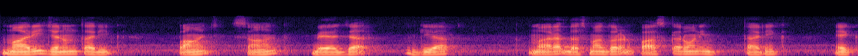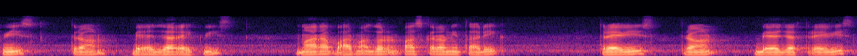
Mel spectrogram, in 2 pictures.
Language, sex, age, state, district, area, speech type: Gujarati, male, 18-30, Gujarat, Kutch, rural, spontaneous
